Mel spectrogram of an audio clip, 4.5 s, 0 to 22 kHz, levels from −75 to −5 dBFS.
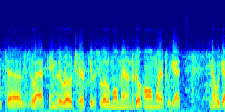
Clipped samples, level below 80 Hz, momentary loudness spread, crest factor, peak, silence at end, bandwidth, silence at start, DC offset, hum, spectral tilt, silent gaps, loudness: under 0.1%; -52 dBFS; 6 LU; 16 dB; -8 dBFS; 0 s; 12.5 kHz; 0 s; under 0.1%; none; -6 dB/octave; none; -25 LUFS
